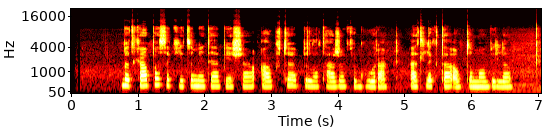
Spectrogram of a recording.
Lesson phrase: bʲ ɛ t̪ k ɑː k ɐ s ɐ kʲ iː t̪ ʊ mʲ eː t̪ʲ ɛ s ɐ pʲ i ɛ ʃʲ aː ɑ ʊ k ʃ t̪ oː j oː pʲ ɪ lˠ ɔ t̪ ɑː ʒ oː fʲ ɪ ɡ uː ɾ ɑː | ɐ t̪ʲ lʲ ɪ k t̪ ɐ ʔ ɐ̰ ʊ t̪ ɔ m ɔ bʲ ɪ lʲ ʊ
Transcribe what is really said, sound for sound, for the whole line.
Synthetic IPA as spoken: bʲ ɛ t̪ k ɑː p ɐ s ɐ kʲ iː t̪ ʊ mʲ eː t̪ʲ ɛ ɐ pʲ i ɛ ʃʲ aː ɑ ʊ k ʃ t̪ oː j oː pʲ ɪ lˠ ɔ t̪ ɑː ʒ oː fʲ ɪ ɡ uː ɾ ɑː | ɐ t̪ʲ lʲ ɪ k t̪ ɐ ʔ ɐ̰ ʊ t̪ ɔ m ɔ bʲ ɪ lʲ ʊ

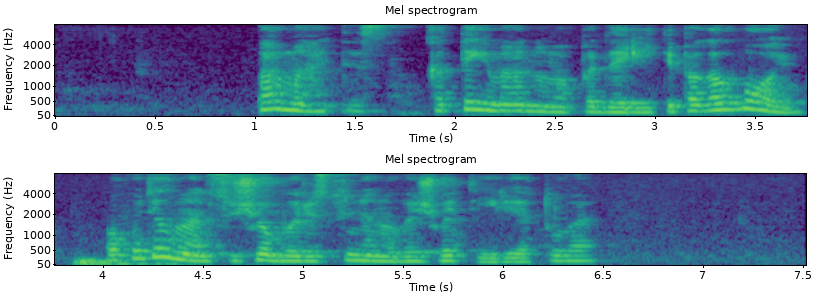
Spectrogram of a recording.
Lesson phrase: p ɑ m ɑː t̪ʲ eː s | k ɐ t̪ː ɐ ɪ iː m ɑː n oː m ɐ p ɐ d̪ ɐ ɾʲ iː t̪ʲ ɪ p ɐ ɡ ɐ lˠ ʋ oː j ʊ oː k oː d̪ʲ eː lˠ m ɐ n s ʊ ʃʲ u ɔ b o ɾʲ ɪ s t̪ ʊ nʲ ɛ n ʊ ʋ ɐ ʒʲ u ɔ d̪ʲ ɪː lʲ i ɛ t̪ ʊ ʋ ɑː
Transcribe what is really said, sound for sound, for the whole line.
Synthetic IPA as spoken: p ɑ m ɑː t̪ʲ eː s | k ɐ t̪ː ɐ ɪ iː m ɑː n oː m ɐ p ɐ d̪ ɐ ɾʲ iː t̪ʲ ɪ p ɐ ɡ ɐ lˠ ʋ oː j ʊ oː k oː d̪ʲ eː lˠ m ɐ n s ʊ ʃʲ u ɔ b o ɾʲ ɪ s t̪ ʊ nʲ ɛ n ʊ ʋ ɐ ʒʲ u ɔ t̪ʲ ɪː lʲ i ɛ t̪ ʊ ʋ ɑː

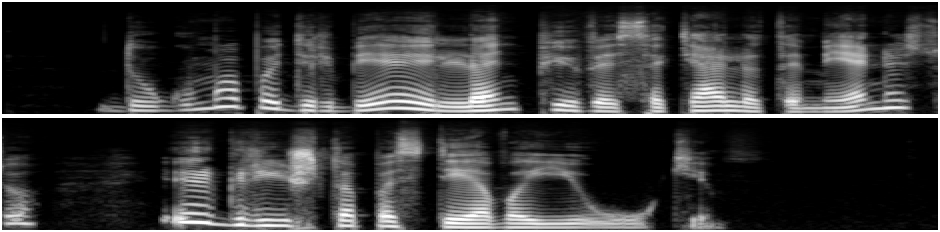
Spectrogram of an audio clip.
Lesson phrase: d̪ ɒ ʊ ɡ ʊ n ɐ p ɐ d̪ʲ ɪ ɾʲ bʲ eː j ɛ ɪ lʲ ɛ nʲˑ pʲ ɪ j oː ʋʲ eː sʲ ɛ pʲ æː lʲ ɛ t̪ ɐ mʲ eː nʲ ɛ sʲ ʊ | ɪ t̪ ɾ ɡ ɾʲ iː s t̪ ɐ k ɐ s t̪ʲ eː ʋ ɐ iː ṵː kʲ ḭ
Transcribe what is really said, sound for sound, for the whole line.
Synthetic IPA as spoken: d̪ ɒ ʊ ɡ ʊ m ɐ p ɐ d̪ʲ ɪ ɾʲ bʲ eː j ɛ ɪ lʲ ɛ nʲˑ pʲ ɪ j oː ʋʲ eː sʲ ɛ kʲ æː lʲ ɛ t̪ ɐ mʲ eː nʲ ɛ sʲ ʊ | ɪ ɾ ɡ ɾʲ iː ʃ t̪ ɐ p ɐ s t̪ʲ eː ʋ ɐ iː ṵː kʲ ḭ

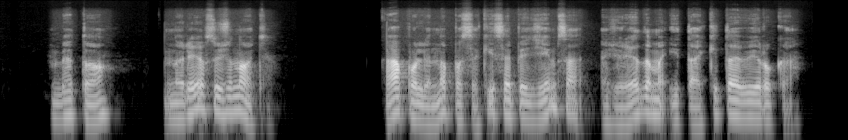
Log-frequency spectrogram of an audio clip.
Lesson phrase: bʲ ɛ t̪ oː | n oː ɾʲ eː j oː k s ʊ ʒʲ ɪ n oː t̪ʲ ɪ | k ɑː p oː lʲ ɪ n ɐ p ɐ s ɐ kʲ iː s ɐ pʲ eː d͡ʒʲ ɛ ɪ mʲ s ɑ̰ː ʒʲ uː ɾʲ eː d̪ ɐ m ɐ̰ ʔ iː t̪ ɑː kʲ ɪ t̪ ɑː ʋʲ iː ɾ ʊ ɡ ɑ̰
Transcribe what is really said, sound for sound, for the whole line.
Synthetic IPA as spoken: bʲ ɛ t̪ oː | n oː ɾʲ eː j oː s ʊ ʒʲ ɪ n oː t̪ʲ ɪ | k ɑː p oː lʲ ɪ n ɐ p ɐ s ɐ kʲ iː s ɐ pʲ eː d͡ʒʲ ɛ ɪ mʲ s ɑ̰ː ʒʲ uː ɾʲ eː d̪ ɐ m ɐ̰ ʔ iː t̪ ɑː kʲ ɪ t̪ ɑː ʋʲ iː ɾ ʊ k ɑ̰

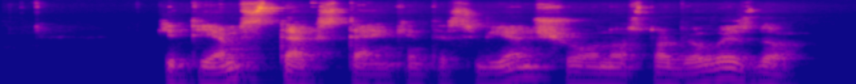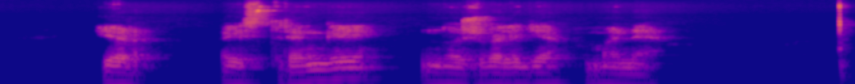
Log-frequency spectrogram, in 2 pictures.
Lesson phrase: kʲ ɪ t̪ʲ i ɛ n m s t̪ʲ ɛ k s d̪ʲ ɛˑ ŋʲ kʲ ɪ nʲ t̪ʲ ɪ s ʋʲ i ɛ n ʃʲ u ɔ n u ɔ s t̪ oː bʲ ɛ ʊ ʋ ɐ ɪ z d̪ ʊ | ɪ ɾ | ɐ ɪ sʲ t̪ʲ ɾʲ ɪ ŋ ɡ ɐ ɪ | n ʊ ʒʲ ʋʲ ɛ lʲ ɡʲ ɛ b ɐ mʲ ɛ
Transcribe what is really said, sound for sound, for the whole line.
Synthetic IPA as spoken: kʲ ɪ t̪ʲ i ɛ m s t̪ʲ ɛ k s t̪ʲ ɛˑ ŋʲ kʲ ɪ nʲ t̪ʲ ɪ s ʋʲ i ɛ n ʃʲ u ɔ n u ɔ s t̪ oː bʲ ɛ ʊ ʋ ɐ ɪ z d̪ ʊ | ɪ ɾ | ɐ ɪ sʲ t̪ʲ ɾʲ ɪ ŋ ɡ ɐ ɪ | n ʊ ʒʲ ʋʲ ɛ lʲ ɡʲ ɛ m ɐ nʲ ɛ

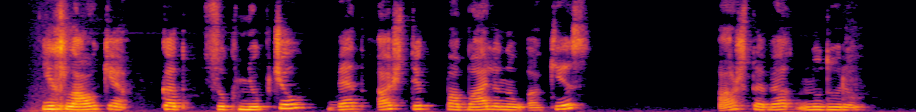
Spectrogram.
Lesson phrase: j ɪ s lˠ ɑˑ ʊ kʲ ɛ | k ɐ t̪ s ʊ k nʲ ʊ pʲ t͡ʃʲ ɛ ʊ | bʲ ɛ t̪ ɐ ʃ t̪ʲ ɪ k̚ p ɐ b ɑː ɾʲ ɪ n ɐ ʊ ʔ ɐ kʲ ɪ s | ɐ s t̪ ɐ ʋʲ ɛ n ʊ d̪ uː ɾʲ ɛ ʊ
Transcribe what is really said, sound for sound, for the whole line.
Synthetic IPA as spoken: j ɪ s lˠ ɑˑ ʊ kʲ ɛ | k ɐ t̪ s ʊ k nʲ ʊ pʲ t͡ʃʲ ɛ ʊ | bʲ ɛ t̪ ɐ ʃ t̪ʲ ɪ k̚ p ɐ b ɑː lʲ ɪ n ɐ ʊ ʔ ɐ kʲ ɪ s | ɐ ʃ t̪ ɐ ʋʲ ɛ n ʊ d̪ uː ɾʲ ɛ ʊ

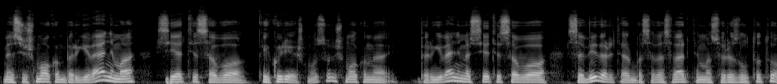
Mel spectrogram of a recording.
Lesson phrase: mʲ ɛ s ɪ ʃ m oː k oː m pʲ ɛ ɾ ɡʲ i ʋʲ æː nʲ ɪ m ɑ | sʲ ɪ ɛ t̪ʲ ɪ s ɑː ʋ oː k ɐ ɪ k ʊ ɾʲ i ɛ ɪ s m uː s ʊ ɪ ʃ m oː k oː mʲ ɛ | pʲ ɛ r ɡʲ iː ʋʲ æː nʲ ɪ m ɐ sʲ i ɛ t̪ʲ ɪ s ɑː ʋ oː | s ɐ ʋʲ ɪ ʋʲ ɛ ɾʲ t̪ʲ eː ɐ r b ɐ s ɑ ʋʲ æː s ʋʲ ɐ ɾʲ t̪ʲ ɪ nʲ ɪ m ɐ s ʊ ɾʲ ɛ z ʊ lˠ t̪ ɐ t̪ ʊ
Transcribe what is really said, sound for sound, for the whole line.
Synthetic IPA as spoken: mʲ ɛ s ɪ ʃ m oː k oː m pʲ ɛ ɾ ɡʲ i ʋʲ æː nʲ ɪ m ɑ | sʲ i ɛ t̪ʲ ɪ s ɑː ʋ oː k ɐ ɪ k ʊ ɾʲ i ɛ ɪ ʃ m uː s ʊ ɪ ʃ m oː k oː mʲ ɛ | pʲ ɛ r ɡʲ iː ʋʲ æː nʲ ɪ m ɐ sʲ i ɛ t̪ʲ ɪ s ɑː ʋ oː | s ɐ ʋʲ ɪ ʋʲ ɛ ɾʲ t̪ʲ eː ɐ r b ɐ s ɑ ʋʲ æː s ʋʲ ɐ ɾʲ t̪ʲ ɪ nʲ ɪ m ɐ s ʊ ɾʲ ɛ z ʊ lˠ t̪ ɐ t̪ ʊ

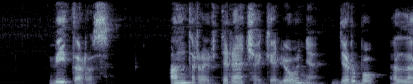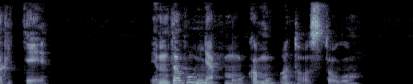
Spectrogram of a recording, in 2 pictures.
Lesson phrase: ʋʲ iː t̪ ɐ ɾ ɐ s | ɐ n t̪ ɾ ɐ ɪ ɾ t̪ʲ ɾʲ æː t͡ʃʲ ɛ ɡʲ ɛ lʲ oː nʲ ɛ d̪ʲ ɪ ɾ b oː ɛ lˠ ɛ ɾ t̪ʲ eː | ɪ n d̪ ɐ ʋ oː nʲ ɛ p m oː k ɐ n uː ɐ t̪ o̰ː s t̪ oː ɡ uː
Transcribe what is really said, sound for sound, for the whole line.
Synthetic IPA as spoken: ʋʲ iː t̪ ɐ ɾ ɐ s | ɐ n t̪ ɾ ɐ ɪ ɾ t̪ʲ ɾʲ æː t͡ʃʲ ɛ kʲ ɛ lʲ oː nʲ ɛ d̪ʲ ɪ ɾ b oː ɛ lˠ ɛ ɾ t̪ʲ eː | ɪ m d̪ ɐ ʋ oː nʲ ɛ p m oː k ɐ m uː ɐ t̪ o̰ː s t̪ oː ɡ uː

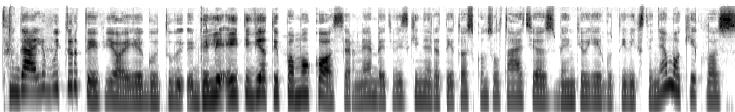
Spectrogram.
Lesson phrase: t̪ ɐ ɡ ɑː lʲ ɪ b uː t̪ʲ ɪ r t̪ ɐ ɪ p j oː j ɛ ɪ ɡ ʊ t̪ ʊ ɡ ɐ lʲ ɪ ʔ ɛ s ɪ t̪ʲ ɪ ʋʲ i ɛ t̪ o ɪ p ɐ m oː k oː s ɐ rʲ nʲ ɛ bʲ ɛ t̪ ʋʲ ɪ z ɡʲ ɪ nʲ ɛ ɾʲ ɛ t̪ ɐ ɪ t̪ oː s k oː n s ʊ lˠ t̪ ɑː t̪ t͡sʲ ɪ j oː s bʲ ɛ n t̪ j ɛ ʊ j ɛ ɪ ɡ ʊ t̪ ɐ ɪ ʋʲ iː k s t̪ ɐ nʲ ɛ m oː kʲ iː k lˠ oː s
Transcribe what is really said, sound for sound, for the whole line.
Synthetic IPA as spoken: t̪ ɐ ɡ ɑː lʲ ɪ b uː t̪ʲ ɪ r t̪ ɐ ɪ p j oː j ɛ ɪ ɡ ʊ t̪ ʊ ɡ ɐ lʲ ɪ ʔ ɛ ɪ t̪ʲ ɪ ʋʲ i ɛ t̪ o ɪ p ɐ m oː k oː s ɐ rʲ nʲ ɛ bʲ ɛ t̪ ʋʲ ɪ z ɡʲ ɪ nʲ ɛ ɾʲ ɛ t̪ ɐ ɪ t̪ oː s k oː n s ʊ lˠ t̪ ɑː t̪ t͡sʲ ɪ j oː s bʲ ɛ n t̪ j ɛ ʊ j ɛ ɪ ɡ ʊ t̪ ɐ ɪ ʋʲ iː k s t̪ ɐ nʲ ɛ m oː kʲ iː k lˠ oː s

